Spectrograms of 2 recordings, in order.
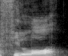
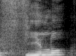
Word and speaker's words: filo: Porque não é filó, é filo. É como em um filo de lana, né? Um fio de lã. Não é filó, pelo amor de Deus.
